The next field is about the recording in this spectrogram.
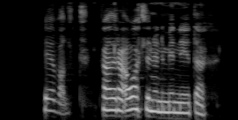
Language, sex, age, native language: Icelandic, female, 30-39, Icelandic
